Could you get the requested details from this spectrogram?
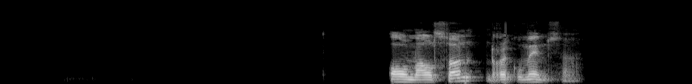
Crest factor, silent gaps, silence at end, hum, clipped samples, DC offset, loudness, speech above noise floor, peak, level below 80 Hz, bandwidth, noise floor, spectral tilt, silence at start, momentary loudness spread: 22 dB; none; 1.15 s; none; under 0.1%; under 0.1%; -17 LUFS; 65 dB; -2 dBFS; -60 dBFS; 7.8 kHz; -82 dBFS; -6 dB/octave; 3.9 s; 16 LU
